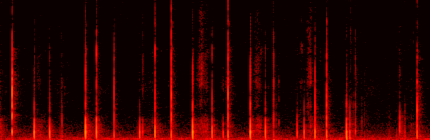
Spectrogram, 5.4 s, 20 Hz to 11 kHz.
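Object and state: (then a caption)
Small metal tea tin tapped with fingertips and nails. Fingertips and nails tap and scratch the lid and sides of a small, hollow cylindrical metal tea tin with a gold lid and a paper label. About 23 quiet, sharp clicks and taps ring briefly around 690 Hz with bright edges, separated by faint scratchy rustling.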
